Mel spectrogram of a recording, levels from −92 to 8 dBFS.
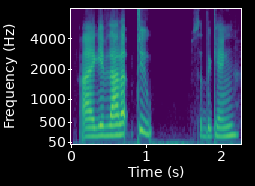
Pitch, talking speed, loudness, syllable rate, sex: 210 Hz, 210 wpm, -18 LUFS, 5.1 syllables/s, female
